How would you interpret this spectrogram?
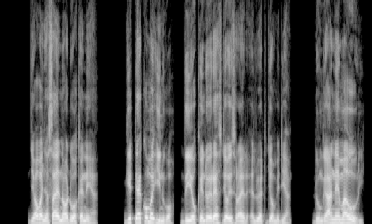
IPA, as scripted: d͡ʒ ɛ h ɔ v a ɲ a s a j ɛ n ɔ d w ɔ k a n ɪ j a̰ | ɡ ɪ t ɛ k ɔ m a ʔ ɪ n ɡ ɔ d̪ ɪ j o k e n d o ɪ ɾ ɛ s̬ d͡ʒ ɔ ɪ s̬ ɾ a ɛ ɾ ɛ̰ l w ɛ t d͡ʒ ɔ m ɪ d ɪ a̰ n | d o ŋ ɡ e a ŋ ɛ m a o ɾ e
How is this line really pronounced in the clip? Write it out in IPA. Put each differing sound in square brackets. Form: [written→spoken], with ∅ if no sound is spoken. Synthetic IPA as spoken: d͡ʒ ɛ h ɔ v a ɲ a s a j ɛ n ɔ d w ɔ k [a→ɛ] n ɪ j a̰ | ɡ ɪ t ɛ k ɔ m a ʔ [ɪ→i] n ɡ ɔ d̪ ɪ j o k e n d o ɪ ɾ ɛ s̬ d͡ʒ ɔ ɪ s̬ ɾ a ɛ [ɾ→l] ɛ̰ l w ɛ t d͡ʒ ɔ m ɪ d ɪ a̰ n | d o ŋ ɡ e a [ŋ→n] ɛ m a o ɾ [e→i]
